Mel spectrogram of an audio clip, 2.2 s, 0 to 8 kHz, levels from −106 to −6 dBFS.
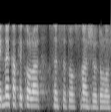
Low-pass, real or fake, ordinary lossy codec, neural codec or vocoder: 7.2 kHz; fake; AAC, 16 kbps; codec, 24 kHz, 0.9 kbps, WavTokenizer, large speech release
